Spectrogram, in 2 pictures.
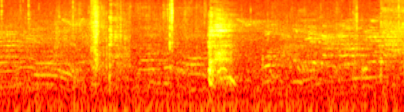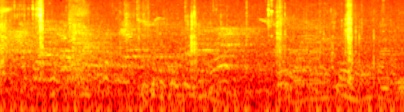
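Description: A monkey bites and chews juicy fruit up close.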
